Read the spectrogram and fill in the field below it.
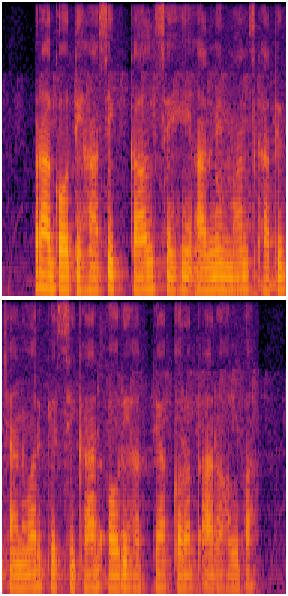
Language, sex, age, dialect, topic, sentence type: Bhojpuri, male, 18-24, Southern / Standard, agriculture, statement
